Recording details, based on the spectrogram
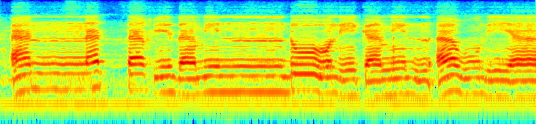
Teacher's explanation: Annat itu kan nun mati ketemu dengan nun kan, idgham bi gunnah.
